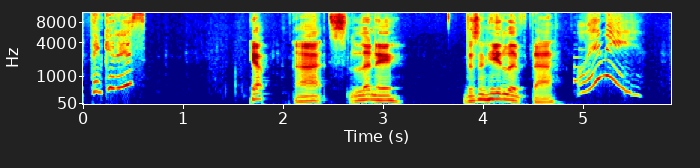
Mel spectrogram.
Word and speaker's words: Lyney: Yep, that's Lyney. Doesn't he live there? Lyney! See, I'm actually pronouncing his name right.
